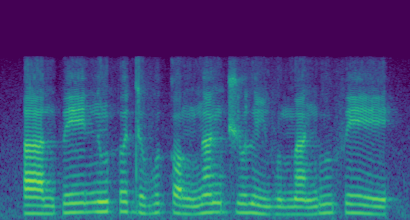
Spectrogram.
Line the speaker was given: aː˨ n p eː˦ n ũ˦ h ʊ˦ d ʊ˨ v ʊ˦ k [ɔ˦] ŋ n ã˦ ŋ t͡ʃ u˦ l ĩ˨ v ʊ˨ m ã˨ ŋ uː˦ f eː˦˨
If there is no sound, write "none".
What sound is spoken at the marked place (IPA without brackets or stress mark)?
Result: ɔ˨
